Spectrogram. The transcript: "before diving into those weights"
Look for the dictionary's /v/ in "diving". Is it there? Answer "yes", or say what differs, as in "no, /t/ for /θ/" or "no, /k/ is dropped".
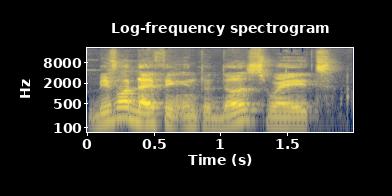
no, /f/ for /v/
